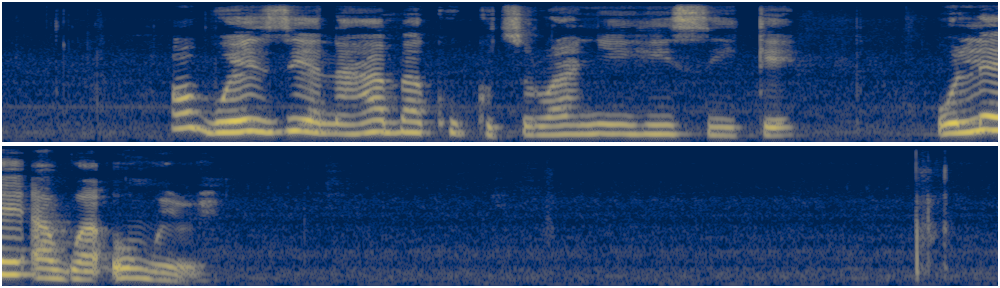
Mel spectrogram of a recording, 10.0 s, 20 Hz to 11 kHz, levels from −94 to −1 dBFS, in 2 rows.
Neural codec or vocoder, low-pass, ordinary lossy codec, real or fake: none; 9.9 kHz; none; real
